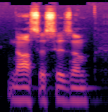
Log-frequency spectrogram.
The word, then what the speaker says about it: Gnosticism: Starts with a silent G. Gnosticism, that there's some hidden knowledge and some divine truths that God can't reveal to everybody at the same time.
